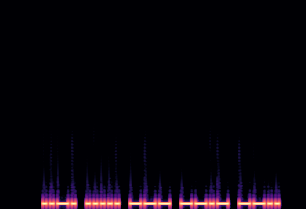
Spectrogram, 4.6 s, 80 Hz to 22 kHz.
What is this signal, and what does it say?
Morse code, heard as a keyed tone, about 22 wpm, 700 Hz. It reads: F5OQZ
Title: DXCC-100 Call Signs - 5 Characters - Repeated 2x - 22wpm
